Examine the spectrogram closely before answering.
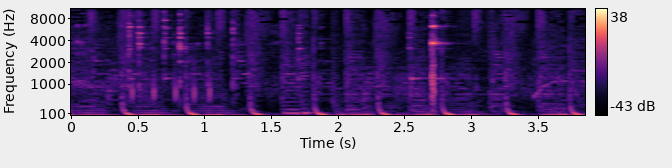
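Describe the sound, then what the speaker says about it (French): A spoon stirring milk in a pot, giving a steady run of quick metallic clinks and knocks against the sides, roughly evenly spaced and close up, with no talking. "Mélange le tout avec une cuillère"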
